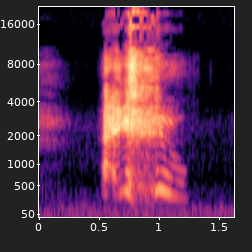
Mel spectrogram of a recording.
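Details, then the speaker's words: Female sneezing during one of two sudden, itchy, tickly sneezing fits on the drive home, now stuffed up and wondering about a cold; a single sharp, explosive sneeze with a voiced tail over quiet hum. "oh excuse me oh excuse me I have to sneeze again oh wow oh God oh my God I just can't stop sneezing oh excuse me wow"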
